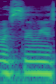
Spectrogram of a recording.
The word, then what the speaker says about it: Masumi: My name, Masumi, is spelled M-A-S-U-M-I.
